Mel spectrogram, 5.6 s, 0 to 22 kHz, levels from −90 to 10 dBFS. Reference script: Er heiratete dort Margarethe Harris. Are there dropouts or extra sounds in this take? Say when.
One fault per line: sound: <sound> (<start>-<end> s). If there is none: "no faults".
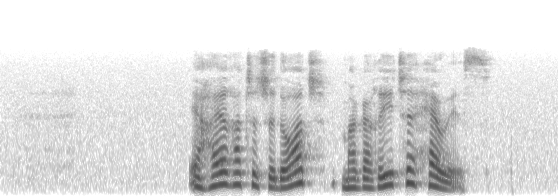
no faults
